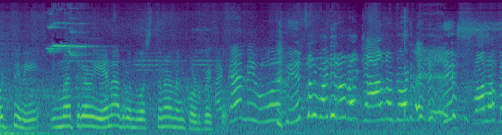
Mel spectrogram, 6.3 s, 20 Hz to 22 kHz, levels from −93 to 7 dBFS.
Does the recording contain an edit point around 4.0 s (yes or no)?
no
